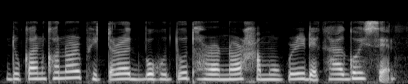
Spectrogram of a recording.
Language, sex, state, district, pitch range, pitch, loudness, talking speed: Assamese, female, Assam, Kamrup Metropolitan, 235-260 Hz, 245 Hz, -14 LUFS, 105 wpm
